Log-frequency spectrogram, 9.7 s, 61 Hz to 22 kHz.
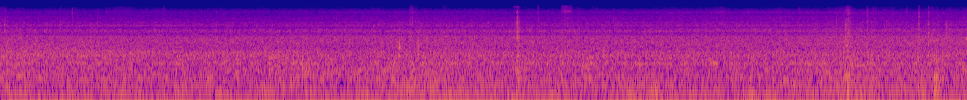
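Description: ADH11 regional train approaching slowly, a steady distant rumble with a few faint clicks.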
